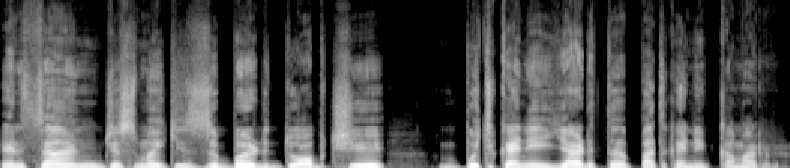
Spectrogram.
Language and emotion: Kashmiri, neutral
